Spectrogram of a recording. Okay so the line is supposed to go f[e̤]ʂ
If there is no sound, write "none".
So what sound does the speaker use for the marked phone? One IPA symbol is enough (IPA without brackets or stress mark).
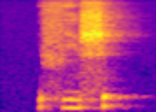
e̤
